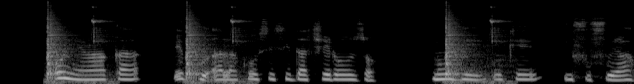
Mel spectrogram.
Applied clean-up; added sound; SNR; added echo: classical method Wiener filter.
